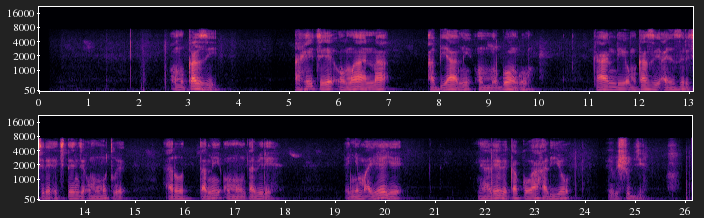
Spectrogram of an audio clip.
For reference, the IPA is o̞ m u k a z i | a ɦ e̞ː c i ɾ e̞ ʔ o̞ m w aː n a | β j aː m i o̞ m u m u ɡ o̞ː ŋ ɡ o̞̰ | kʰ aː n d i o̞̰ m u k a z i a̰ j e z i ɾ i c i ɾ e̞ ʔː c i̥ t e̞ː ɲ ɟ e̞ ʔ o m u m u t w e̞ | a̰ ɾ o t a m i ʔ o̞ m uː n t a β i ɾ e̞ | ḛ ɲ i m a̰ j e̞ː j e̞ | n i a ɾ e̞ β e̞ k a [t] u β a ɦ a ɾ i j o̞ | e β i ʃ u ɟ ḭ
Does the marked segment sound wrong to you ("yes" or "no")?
yes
